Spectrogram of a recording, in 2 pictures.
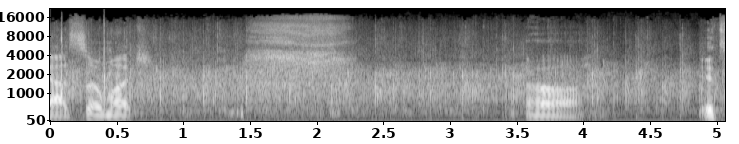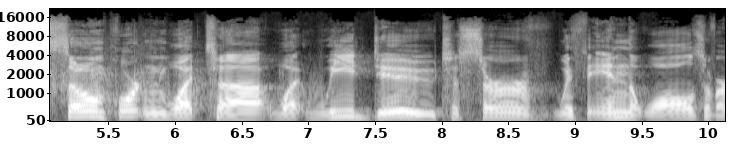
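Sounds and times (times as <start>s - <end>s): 
speech: 0.0s - 1.6s, 3.6s - 4.1s, 4.9s - 10.1s
audience applause: 0.0s - 5.6s.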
